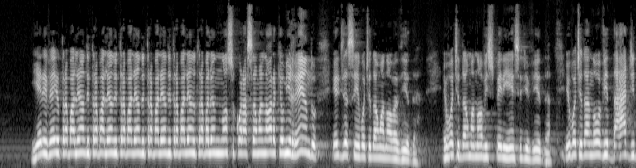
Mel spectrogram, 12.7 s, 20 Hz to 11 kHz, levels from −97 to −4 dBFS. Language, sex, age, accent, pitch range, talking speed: Portuguese, male, 60-79, Brazilian, 115-185 Hz, 235 wpm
